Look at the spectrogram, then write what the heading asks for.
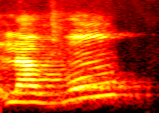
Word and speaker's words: lavons: Por ejemplo, lavons es un sonido nasal entre O y N.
